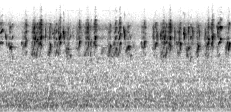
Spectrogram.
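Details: Wild barn swallow song, recorded around mating: an unbroken stream of sharp, high chirps and warbling twitters delivered in quick irregular bursts, with light background hiss.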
